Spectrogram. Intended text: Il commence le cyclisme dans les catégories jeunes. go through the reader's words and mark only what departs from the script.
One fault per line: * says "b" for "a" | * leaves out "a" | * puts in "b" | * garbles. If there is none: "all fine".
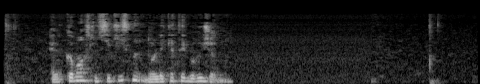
* says "Elle" for "Il"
